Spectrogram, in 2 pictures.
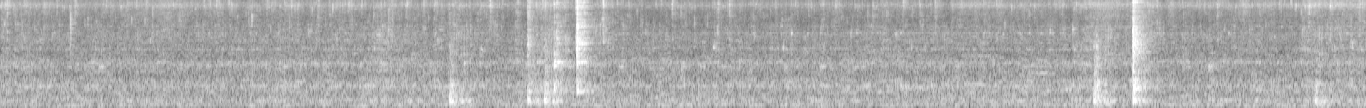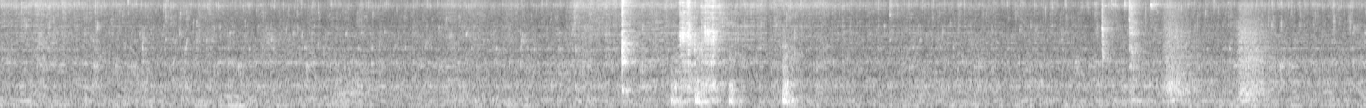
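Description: Prawns frying in a pot with a steady low sizzle as their water cooks off, while a steel ladle clinks and scrapes against the pot a few times as they are stirred.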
